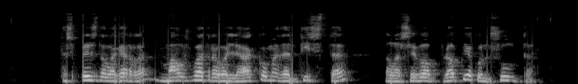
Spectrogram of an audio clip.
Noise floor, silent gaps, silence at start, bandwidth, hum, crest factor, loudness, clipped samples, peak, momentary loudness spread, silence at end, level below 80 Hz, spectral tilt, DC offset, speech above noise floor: -67 dBFS; none; 0.6 s; 11.5 kHz; none; 18 dB; -25 LUFS; under 0.1%; -8 dBFS; 13 LU; 0.4 s; -52 dBFS; -6.5 dB/octave; under 0.1%; 43 dB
